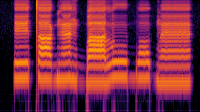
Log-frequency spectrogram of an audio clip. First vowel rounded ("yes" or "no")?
no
